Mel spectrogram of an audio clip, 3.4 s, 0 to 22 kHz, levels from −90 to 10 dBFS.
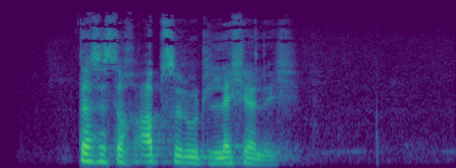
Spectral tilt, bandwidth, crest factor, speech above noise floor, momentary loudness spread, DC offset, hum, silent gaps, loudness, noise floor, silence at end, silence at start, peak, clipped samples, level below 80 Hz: -4.5 dB/octave; 16 kHz; 22 dB; 42 dB; 15 LU; under 0.1%; none; none; -24 LUFS; -65 dBFS; 1.25 s; 0.6 s; -4 dBFS; under 0.1%; -72 dBFS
